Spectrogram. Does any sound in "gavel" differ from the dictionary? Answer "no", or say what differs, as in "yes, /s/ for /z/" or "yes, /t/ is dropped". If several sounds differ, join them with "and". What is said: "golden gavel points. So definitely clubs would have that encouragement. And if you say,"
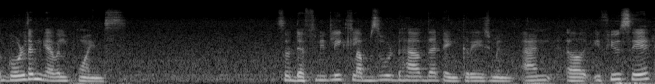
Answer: no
